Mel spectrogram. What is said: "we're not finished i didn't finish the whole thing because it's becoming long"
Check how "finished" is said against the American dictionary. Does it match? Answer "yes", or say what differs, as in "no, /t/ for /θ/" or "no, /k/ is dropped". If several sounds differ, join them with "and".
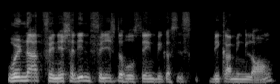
no, /t/ is dropped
